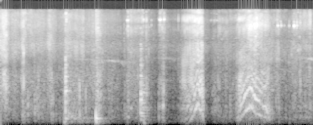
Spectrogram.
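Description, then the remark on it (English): A backpack brought up by a preacher during a sermon is unzipped in several quick, raspy bursts, followed by rustling and shuffling as the bag is opened and its contents, gifts such as holy water, are handled. No one speaks. “This is not typical of my preaching to bring a backpack up with me.”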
